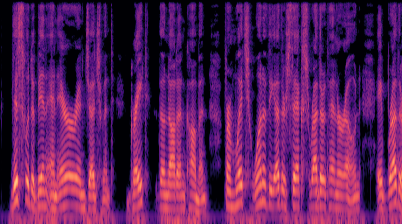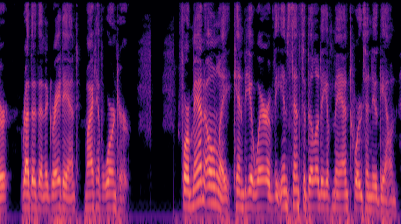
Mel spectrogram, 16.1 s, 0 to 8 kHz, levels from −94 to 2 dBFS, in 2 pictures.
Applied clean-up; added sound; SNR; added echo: none; none; none; none.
